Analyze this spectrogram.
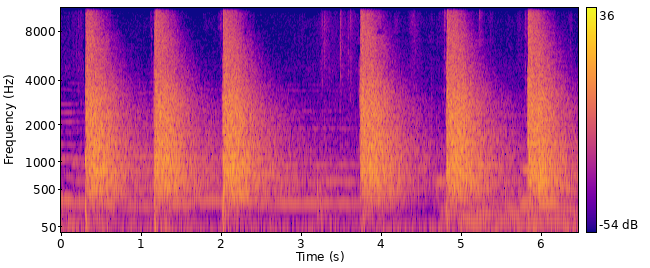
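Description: Six handgun shots, each a sharp crack with a long echoing tail; they come about a second apart, with a longer gap after the third.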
